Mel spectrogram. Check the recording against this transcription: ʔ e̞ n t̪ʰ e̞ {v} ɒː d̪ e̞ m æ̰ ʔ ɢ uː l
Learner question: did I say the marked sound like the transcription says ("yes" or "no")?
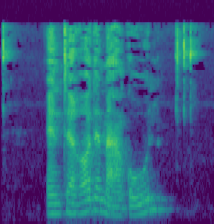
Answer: no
